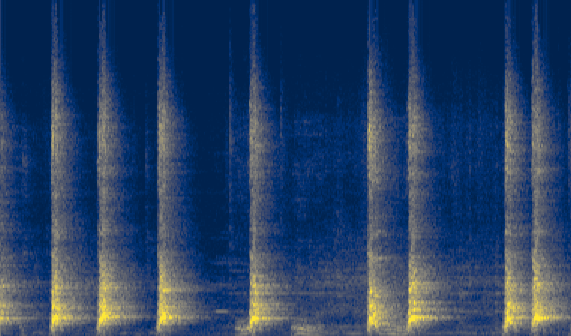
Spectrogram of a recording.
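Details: Excited Papillon barking at a TV show indoors, seven sharp barks, some paired, about one per second, over faint television speech in the gaps.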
